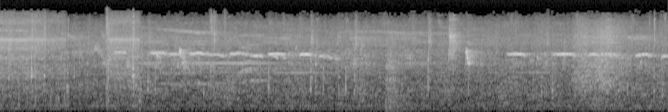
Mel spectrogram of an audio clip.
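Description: Birds chirping over a steady outdoor hiss: a high call repeated in short runs of notes, with a few faint clicks.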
